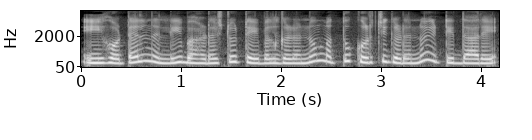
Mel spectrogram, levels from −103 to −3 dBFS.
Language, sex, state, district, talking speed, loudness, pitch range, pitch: Kannada, female, Karnataka, Bidar, 130 wpm, -14 LUFS, 230-300 Hz, 250 Hz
